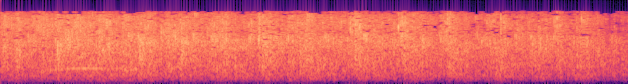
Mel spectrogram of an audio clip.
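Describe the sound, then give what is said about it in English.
Sustained applause from an audience after worship at an evening church meeting: a dense, steady clatter of many hands lasting nearly five seconds and easing slightly at the very end. “Let's give the Lord a big hand, please.”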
